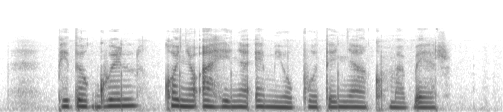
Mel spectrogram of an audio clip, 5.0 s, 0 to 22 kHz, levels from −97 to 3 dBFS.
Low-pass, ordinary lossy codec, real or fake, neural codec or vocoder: none; none; real; none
